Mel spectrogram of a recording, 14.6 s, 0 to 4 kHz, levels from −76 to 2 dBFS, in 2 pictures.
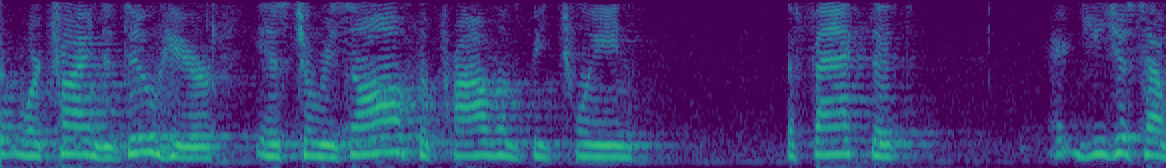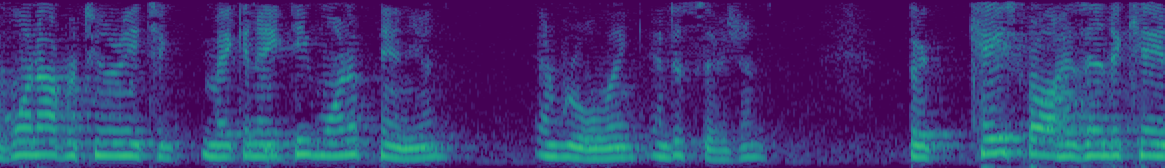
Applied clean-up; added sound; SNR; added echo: none; none; none; none.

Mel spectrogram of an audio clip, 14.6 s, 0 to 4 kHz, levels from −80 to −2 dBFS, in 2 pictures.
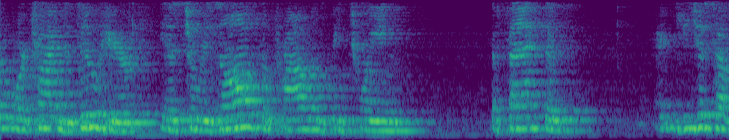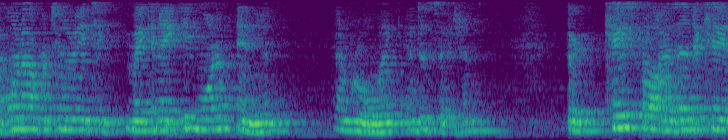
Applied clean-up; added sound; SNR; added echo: none; none; none; reverberation time 0.8 s.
